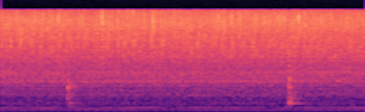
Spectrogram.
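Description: Cranberry beans fry with seasoning in a pot, a steady close sizzle and crackle running throughout, with a couple of brief utensil scrapes standing out and no one speaking.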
